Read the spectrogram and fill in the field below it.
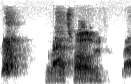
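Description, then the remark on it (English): Puppies barking in a short flurry of high, yappy barks: a burst, a pause, two quick barks back to back, then one more starting at the end. “who's got the puppies?”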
